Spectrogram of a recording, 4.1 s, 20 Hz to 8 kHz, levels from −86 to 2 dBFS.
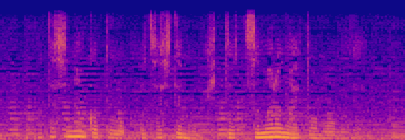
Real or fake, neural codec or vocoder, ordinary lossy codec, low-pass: real; none; none; 7.2 kHz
